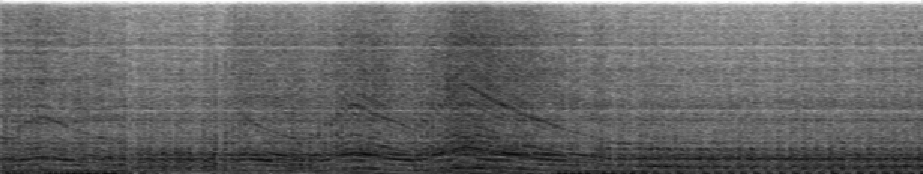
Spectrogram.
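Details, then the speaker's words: Honda Scoopy ESP scooter, owner complaint of rough engine noise when running: harsh, gravelly whine rising and falling with revs; source not yet confirmed, could be crankshaft bearings, gearbox gears or CVT. "Ya teman-teman jelas suaranya jadi suaranya kasar seperti itu ngagerengseng pak ya Ng heang kalau di di tempat saya sebutnya ngangerengseng"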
